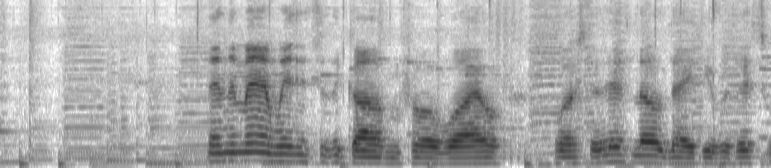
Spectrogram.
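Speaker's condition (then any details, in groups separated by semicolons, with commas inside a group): ALS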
